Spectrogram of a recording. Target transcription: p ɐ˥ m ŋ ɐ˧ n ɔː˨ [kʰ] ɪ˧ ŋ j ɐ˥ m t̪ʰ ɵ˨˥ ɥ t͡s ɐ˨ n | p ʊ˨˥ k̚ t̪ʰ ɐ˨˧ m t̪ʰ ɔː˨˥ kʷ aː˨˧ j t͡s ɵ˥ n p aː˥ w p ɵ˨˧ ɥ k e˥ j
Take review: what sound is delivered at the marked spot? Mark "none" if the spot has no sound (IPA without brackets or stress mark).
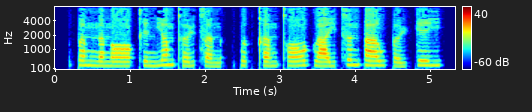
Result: kʰ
